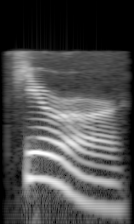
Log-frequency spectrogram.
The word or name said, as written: furore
